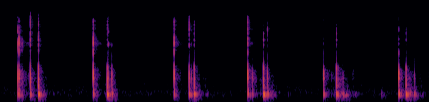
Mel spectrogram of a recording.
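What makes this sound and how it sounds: Long acrylic nails tap and click on the glossy printed cover of a flat, solid hardcover book lying on a table. The sound comes in six quick clusters of two or three dry, crisp taps, with a bright click on top and a soft low thump from the cover. Each tap dies away almost at once, leaving short silences between clusters.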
